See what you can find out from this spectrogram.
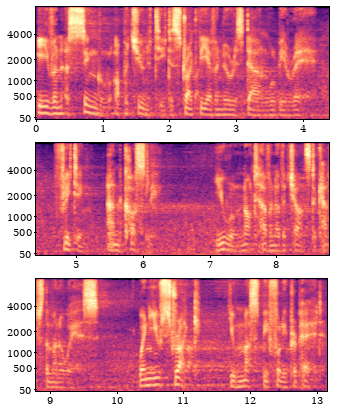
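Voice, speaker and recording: Ancient elven male mage for a fantasy game, played by a man: lowish pitch, grave formal delivery, clearly noisy backdrop. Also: lightly acted. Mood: solemn warning. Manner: measured, formal, solemn. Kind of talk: scripted fantasy game dialogue.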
